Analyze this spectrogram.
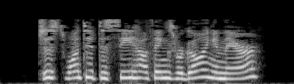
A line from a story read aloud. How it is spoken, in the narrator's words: she said loudly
